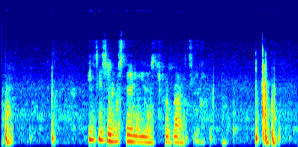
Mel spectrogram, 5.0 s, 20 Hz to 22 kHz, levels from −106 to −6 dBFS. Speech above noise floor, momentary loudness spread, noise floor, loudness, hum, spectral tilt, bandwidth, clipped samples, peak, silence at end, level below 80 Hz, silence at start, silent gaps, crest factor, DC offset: 32 dB; 21 LU; -62 dBFS; -31 LUFS; none; -8 dB/octave; 7.2 kHz; under 0.1%; -10 dBFS; 0.3 s; -74 dBFS; 0.1 s; none; 22 dB; under 0.1%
